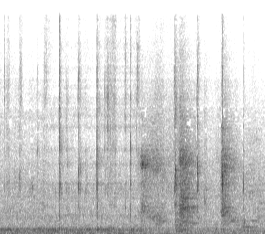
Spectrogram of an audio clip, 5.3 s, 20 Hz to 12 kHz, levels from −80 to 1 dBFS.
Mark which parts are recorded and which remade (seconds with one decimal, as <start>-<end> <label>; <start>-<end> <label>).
0.0-0.9 recorded; 0.9-2.8 remade; 2.8-5.3 recorded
